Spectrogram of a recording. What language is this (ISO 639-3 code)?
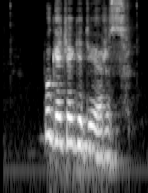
tur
